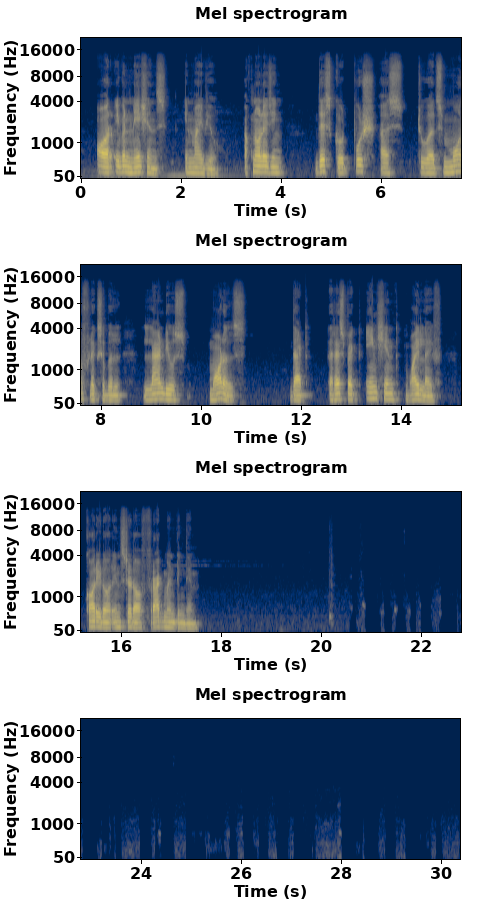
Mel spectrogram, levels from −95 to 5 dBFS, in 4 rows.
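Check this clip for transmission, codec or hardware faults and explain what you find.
No faults detected in this speech.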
